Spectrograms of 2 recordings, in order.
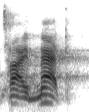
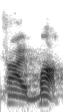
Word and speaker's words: Timeout: So Timeout is my best friend, even though people call him Time Mac, but it's Timeout. That's the proper pronunciation.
